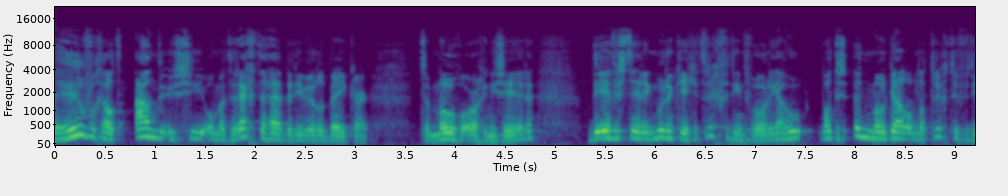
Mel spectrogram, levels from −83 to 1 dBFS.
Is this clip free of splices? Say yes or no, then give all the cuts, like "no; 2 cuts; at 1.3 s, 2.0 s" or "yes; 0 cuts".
yes; 0 cuts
